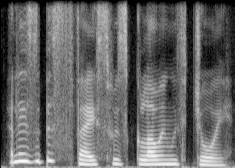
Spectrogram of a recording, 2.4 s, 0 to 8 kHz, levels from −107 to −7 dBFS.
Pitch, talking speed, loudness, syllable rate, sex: 230 Hz, 155 wpm, -17 LUFS, 4.6 syllables/s, female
